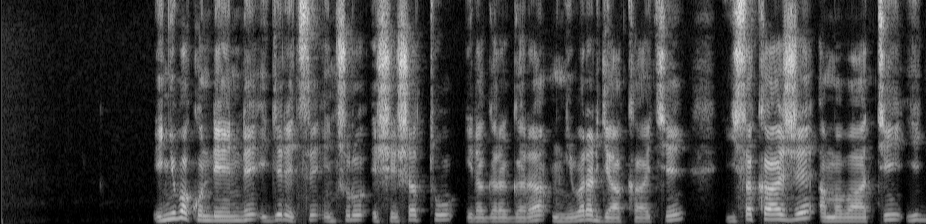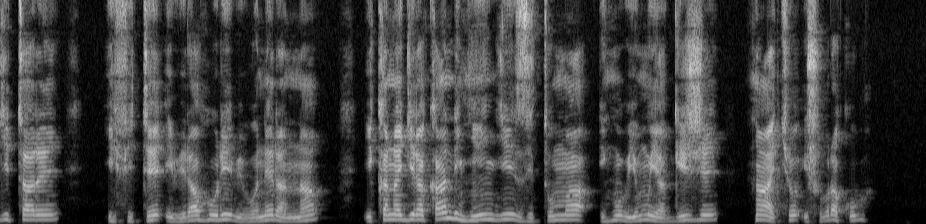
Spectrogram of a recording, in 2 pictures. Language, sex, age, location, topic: Kinyarwanda, male, 25-35, Nyagatare, finance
